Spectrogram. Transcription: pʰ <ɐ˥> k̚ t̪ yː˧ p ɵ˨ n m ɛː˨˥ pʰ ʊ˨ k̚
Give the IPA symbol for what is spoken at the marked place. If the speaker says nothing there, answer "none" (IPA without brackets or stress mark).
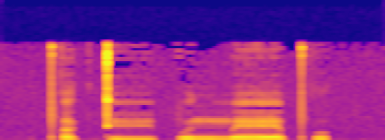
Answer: ɐ˥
